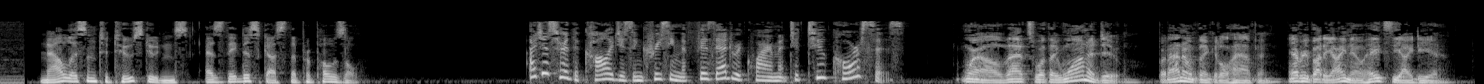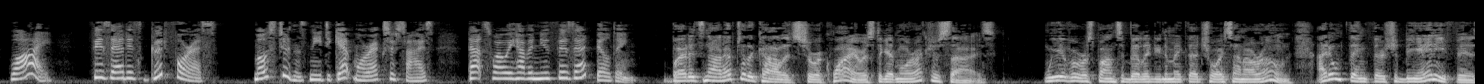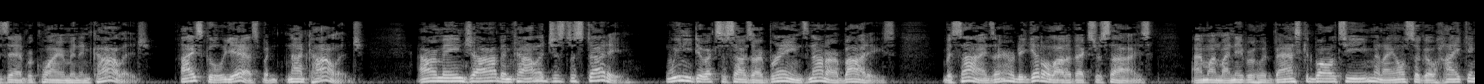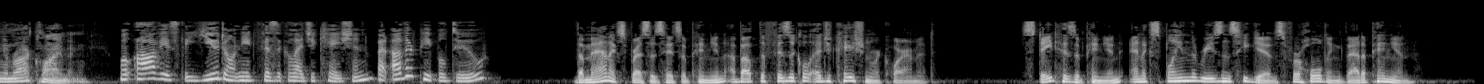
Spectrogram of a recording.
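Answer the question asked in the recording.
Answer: He opposes any phys ed requirement in college: students should choose to exercise on their own, their main job in college is to study (exercise brains, not bodies), and he already gets plenty of exercise (basketball, hiking, rock climbing).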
